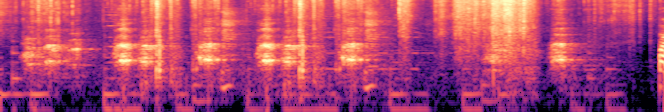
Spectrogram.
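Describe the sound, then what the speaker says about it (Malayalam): A dog barks repeatedly at close range in a steady series of loud woofs, mixed with some whimpering yips. "പട്ടി എന്നെ കിടന്ന് കുരയ്ക്കുന്നു"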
